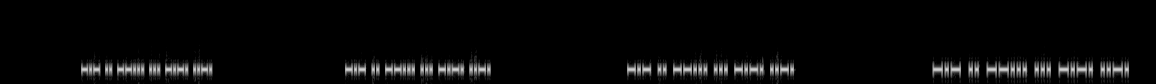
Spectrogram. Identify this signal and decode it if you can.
Morse code, heard as a keyed tone, about 52 wpm, 700 Hz. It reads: KI7SCF KI7SCF KI7SCF KI7SCF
